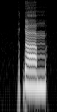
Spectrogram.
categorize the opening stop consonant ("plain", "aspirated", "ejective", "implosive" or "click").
implosive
